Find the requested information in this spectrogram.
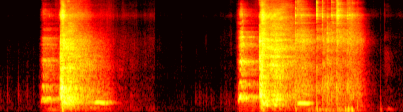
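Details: Simulated dust-allergy sneezing by a young woman acting as a maid cleaning a dusty hotel room: two forceful sneezes, each with a short wind-up breath, in a quiet room.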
